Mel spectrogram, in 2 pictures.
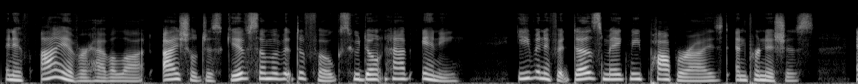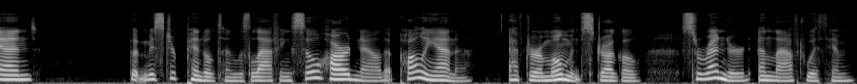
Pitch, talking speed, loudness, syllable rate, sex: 205 Hz, 170 wpm, -18 LUFS, 4.9 syllables/s, female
